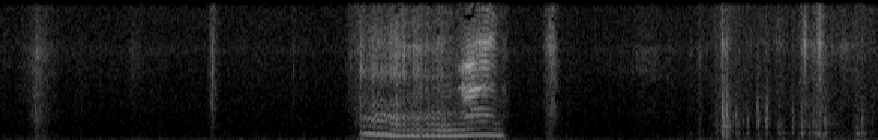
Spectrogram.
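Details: Abyssinian kitten from a rainbow litter of four, three males and one female, in a cattery; a single clear, drawn-out mew lasting about a second, wavering slightly in pitch, between quiet pauses with faint clicks and rustling.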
